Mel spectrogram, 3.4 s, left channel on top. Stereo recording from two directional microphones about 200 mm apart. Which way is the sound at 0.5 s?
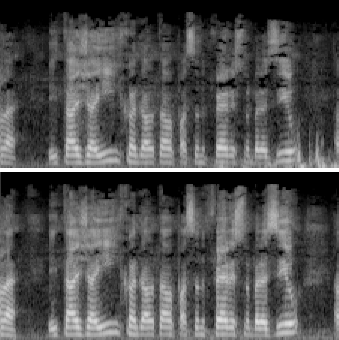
10° right (ahead or behind).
